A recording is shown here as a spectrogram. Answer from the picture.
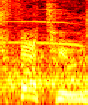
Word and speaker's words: Fetu: So Coach Fetu spelled F-E-T-U. For the longest time, I was pronouncing it Coach Feta, like fettuccine.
